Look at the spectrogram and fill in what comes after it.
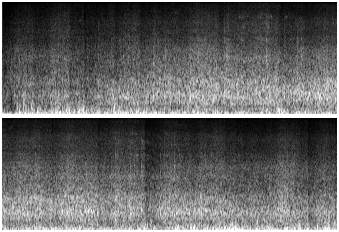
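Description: Container wagons of a freight train rolling past, with a steady noise of steel wheels on the rails.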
